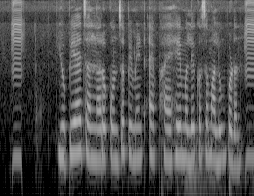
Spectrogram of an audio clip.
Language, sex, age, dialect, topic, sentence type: Marathi, female, 18-24, Varhadi, banking, question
